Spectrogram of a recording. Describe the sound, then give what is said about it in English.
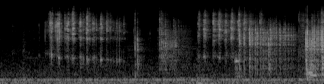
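Dice rattle and clatter across a hard surface in several quick bursts of sharp clicking, fairly loud, with no talking over them. “Six up is a success. One dice dropped.”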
